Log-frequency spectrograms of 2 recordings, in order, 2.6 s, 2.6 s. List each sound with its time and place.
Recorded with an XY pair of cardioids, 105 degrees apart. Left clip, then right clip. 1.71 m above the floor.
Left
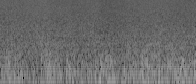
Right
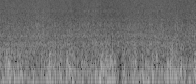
Only background noise.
